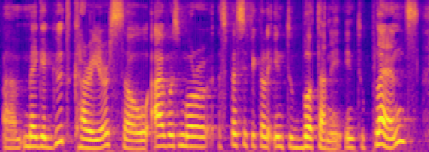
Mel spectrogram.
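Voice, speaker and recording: Woman, mid-pitched voice. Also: normal speed, a little mellow. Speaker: podcast guest, landscape design teacher. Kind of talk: casual interview answers.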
